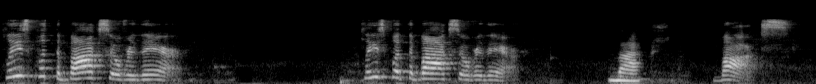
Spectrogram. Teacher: normal stress the way we would normally say it uh with the the stress is the last content word of the sentence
